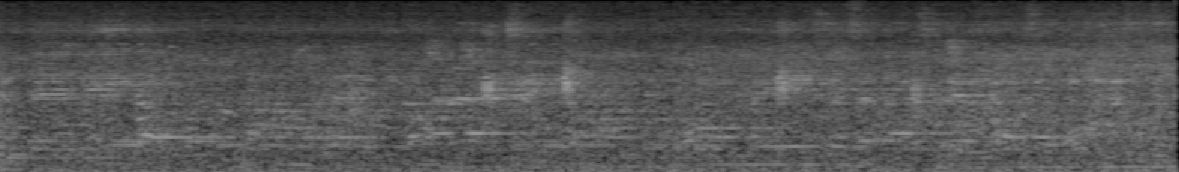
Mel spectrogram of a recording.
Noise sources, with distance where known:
music from a fixed source

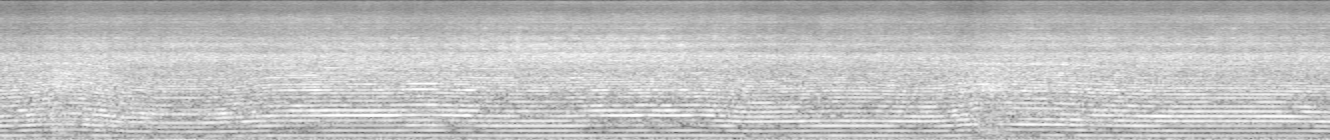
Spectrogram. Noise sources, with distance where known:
unidentified powered saw

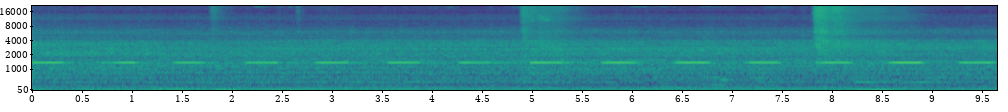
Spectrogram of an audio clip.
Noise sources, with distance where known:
large-sounding engine, near; reverse beeper, near

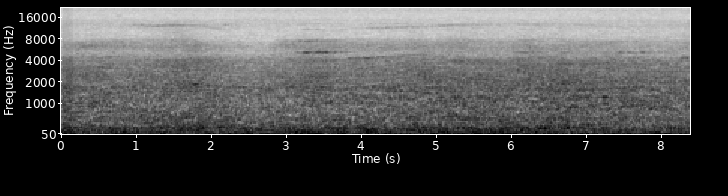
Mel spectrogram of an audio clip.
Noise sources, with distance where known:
engine of unclear size, far

